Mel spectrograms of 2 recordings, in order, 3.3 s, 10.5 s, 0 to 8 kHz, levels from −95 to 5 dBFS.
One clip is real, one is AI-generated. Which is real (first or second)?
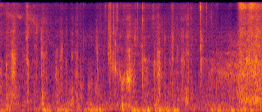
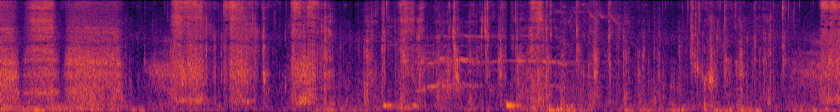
second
